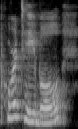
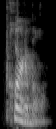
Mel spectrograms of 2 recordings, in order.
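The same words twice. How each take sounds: First: The ending is said like the full word able. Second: The ending is reduced with a schwa vowel. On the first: The speaker calls it wrong. "It is pronounced not" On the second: The speaker calls it right. "that schwa sound"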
